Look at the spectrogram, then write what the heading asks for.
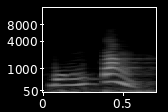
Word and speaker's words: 몽땅: 그런데 여러분 정확한 발음 알고 계시죠? 몽땅, 잔뜩, 담북 이렇게 발음해야 돼요.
